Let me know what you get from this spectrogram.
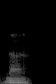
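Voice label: "nan", pinyin voice, Mandarin Chinese, neutral tone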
